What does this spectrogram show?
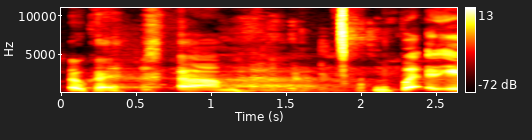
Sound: audience laughs

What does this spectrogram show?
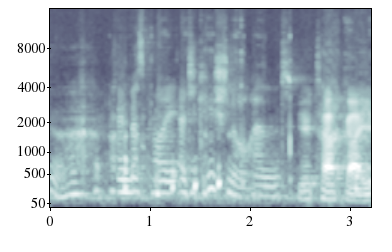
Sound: chuckles

